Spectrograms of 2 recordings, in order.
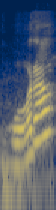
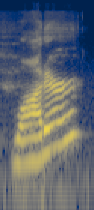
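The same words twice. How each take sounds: First: The word is said in an Australian accent. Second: The word is said in an American accent. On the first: "Because we're like" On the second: "I was saying like"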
